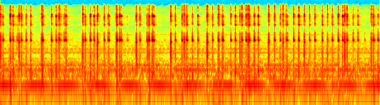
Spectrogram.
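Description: A small square glazed ceramic "Camano Island" coaster, solid and held close to the microphone, is tapped with fingernails in a quick, uneven flurry. Each tap is a short, crisp click with a bright glassy ping that dies away almost instantly, over a steady low hum.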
